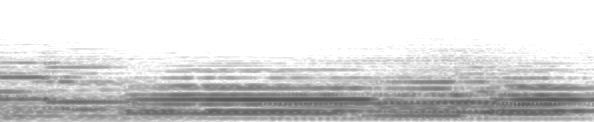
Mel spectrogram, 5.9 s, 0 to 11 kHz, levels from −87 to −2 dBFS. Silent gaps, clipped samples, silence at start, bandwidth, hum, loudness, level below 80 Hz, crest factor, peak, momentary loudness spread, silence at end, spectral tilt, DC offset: none; under 0.1%; 0 s; 3.8 kHz; none; -35 LUFS; -72 dBFS; 12 dB; -22 dBFS; 8 LU; 0 s; -10.5 dB/octave; under 0.1%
